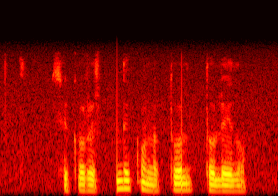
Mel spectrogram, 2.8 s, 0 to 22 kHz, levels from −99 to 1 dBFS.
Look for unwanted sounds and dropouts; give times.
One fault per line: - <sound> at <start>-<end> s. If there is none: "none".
- dropout at 1.1-1.2 s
